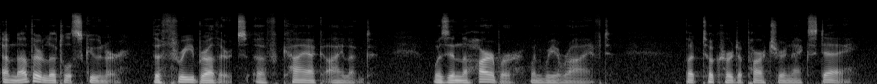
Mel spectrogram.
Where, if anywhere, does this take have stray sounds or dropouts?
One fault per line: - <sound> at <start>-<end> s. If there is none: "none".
- dropout at 2.3-2.4 s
